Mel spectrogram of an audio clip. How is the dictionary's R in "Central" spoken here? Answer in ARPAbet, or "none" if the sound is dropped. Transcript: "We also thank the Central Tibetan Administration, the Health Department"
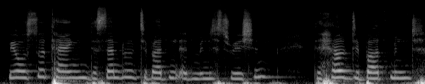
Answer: R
